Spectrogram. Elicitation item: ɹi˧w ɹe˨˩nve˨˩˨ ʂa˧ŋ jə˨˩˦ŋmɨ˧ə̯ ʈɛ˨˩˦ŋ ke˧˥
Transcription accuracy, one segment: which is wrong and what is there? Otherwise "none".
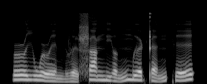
none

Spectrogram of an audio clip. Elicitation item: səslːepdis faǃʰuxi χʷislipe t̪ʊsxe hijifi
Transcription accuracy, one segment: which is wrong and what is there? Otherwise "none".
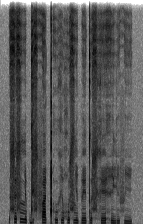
none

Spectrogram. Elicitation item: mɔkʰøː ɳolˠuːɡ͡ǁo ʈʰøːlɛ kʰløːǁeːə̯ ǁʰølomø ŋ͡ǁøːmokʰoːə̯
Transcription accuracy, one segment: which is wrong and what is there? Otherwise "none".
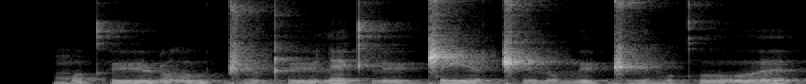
ŋ͡ǁ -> ɡ͡ǁ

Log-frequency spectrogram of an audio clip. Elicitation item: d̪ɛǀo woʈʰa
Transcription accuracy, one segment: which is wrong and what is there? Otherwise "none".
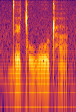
none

